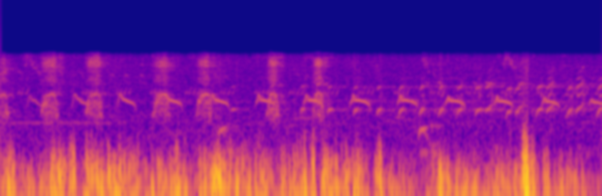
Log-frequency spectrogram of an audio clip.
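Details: Egyptian goose pair at Gowrie dam, Djuma Game Reserve, South Africa, before dawn: a fast run of short squeaky rising-falling notes with hoarse honks mixed in, over a low rumble and occasional knocks.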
